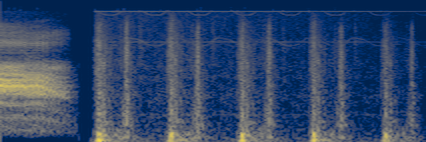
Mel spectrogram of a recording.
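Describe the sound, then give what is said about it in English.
A brief rushing hiss gives way to five harsh, loud caws from a giant black bird emerging from the image on a shield. The calls are evenly spaced and ring out with a steady rhythm. “Suddenly, a giant black bird emerges from the image on the shield.”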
